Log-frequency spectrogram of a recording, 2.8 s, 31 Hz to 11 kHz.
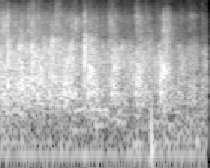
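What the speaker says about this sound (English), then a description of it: "Let's give them another round of applause," Audience applause at the official opening ceremony of SWAITEX 2024, a dense, steady crowd of clapping hands that stays loud and even from start to finish.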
